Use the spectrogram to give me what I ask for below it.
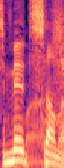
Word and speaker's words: Midsommar: Did you say Somar? – Somar. – It's Midsommar.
